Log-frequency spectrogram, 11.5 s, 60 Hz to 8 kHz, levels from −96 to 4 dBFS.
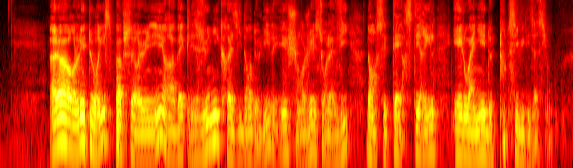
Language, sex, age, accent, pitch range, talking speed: French, male, 60-79, French, 95-140 Hz, 135 wpm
